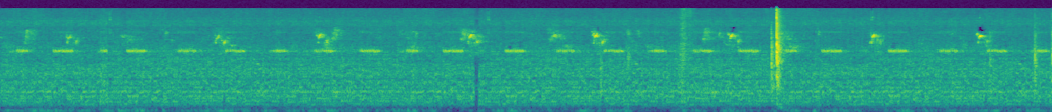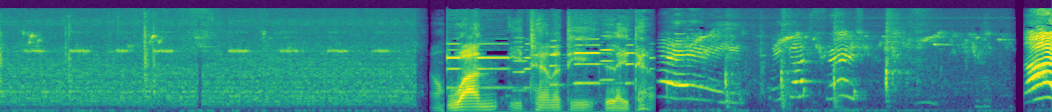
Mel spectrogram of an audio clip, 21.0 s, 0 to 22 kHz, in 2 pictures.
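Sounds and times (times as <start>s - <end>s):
crickets chirping: 0.0s - 14.7s.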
